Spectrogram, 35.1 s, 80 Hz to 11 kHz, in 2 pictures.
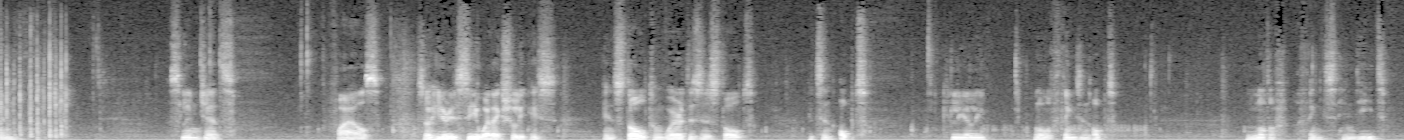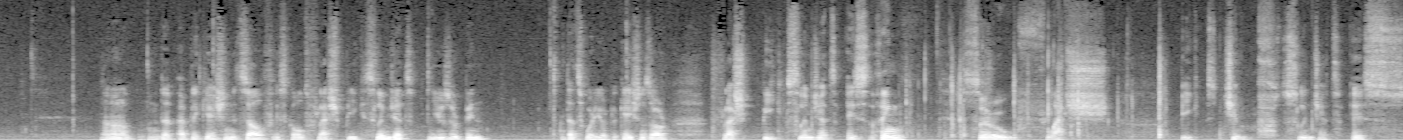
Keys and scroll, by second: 0.0-1.1 typing, 29.5 shift+super+d, 30.0-31.5 typing, 32.0 Return.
